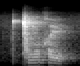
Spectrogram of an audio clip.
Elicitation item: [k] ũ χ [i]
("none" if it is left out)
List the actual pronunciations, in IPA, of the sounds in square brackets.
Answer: ǀ, e

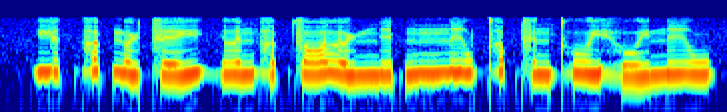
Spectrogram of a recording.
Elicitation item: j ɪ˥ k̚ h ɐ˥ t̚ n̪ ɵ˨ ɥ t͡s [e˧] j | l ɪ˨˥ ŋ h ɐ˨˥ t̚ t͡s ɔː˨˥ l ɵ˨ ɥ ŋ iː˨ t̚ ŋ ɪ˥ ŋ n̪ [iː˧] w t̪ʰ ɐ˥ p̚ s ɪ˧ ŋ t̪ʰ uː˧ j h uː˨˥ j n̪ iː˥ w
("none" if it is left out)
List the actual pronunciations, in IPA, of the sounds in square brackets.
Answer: e˨˥, iː˥

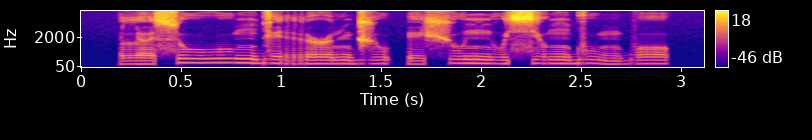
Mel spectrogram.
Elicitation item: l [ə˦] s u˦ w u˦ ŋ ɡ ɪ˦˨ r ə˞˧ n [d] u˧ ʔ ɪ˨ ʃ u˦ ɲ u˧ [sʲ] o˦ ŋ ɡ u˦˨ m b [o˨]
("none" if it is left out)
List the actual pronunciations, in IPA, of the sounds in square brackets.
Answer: ə˨, d͡ʒ, sʲ, o˦

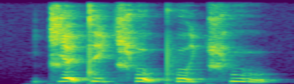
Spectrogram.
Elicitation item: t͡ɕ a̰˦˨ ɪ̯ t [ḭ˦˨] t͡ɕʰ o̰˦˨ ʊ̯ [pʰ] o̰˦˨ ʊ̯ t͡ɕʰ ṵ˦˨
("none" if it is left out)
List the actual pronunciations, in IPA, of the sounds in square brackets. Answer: ḛ˦˨, pʰ

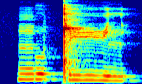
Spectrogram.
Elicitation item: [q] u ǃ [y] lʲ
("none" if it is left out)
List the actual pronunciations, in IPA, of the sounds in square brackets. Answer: ŋ, y

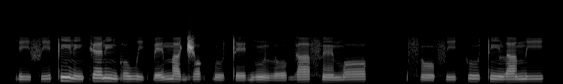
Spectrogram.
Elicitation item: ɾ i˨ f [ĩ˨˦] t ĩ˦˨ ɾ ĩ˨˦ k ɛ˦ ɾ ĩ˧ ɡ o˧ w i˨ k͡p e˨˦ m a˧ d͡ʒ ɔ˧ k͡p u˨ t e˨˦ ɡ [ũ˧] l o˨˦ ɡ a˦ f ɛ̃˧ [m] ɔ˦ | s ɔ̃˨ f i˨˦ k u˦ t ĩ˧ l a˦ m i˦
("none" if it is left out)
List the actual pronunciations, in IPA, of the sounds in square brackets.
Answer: i˨˦, ũ˦˨, m

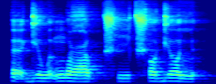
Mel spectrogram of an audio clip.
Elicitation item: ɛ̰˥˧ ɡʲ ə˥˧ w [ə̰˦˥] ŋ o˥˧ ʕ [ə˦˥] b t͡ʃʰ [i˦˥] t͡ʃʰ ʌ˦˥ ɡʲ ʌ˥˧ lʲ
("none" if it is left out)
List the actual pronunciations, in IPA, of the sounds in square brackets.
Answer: ə̰˦˥, ə˦˥, i˦˥

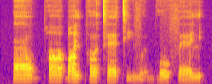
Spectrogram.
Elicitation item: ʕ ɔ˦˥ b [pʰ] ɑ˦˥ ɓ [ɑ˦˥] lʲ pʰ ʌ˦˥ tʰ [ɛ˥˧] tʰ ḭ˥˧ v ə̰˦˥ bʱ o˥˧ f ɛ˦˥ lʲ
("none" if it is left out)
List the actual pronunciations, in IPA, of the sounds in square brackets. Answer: pʰ, ɑ˥˧, ɛ˦˥

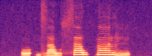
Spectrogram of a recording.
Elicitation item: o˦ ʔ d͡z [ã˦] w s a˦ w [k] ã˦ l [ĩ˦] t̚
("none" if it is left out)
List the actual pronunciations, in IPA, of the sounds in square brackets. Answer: a˦, k, ĩ˨

